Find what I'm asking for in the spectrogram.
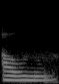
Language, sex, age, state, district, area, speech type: Telugu, female, 18-30, Andhra Pradesh, Kakinada, urban, read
